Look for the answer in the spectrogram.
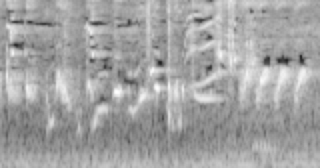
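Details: Long-tailed white-rumped shama in the wild delivering a lively string of short whistled notes and slurred phrases, ending in repeated upward sweeps; low background hum throughout.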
